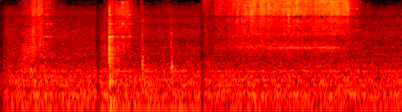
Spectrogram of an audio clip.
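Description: Dry seeds poured from a measuring cup into a glass mixing bowl: a rattling hiss for about two seconds in the second half. Earlier there is a shorter pour and a single sharp clink against the glass about a second and a half in.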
